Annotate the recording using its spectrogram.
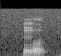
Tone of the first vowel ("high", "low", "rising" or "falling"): low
